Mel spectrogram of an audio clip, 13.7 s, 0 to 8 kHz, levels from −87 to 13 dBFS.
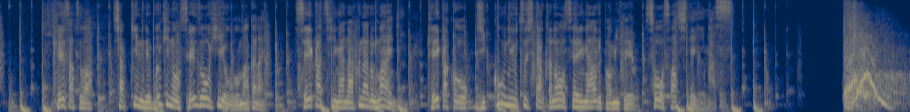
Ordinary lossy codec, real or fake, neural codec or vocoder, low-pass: none; fake; codec, 16 kHz, 4 kbps, FreqCodec, smaller model; none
